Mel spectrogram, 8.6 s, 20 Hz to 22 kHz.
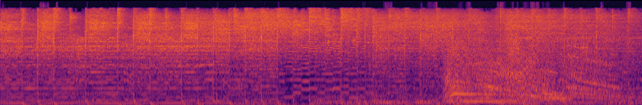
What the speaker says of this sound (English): the race is kicking off at Atlanta Motor Speedway, and Dorrogue is leading the pack in that classic 1971 Dodge Charger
